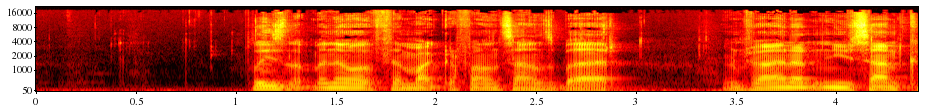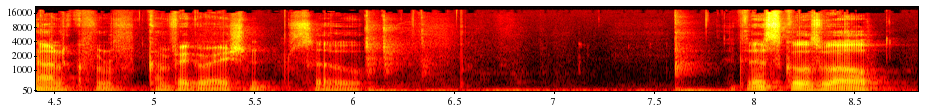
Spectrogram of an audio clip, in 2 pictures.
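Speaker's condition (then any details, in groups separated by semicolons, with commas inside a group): No condition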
